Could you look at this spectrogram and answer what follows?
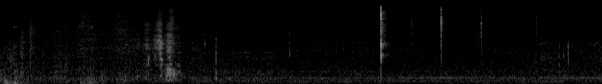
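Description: Pliers and small metal lighter parts handled over a metal tray: light rustling and scraping in the first two seconds, then a sharp metallic click about four seconds in, followed by two fainter clicks.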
